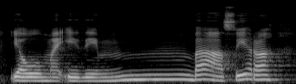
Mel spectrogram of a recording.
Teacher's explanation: இக்லாப்னா மாற்றுதல். நூன் சுக்குன் வந்து மீமாக மாறிடுச்சு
